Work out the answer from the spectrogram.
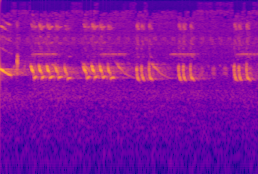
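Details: Mockingbird singing at night from a tree close by, shuffling through its catalog of sounds: quick series of bright chirped notes around the upper-middle range, each phrase repeated several times before switching, over a steady background hiss.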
